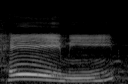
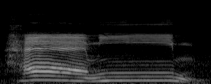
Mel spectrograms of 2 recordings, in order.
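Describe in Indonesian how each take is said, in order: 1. Vokal pertama bergeser kuat ke 'e'. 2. Vokal pertama bergeser hanya sedikit ke 'e'. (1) "dengan mengimalahkan huruf H di imalah kubro" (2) "dengan imalah yang kecil, yang ringan"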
